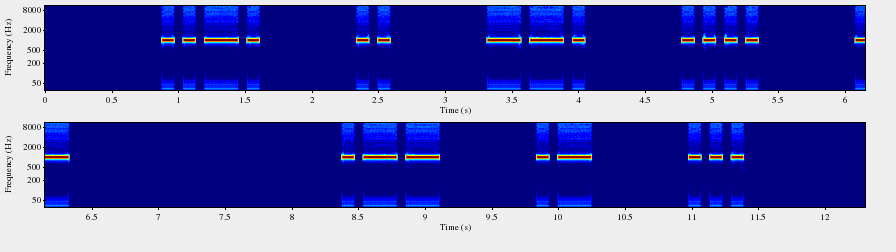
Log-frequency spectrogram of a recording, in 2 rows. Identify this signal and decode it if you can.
Morse code, heard as a keyed tone, about 15 wpm, spaced as for 8 wpm, 1000 Hz. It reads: FIGHT WAS
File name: qotdfiles / 8wpm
